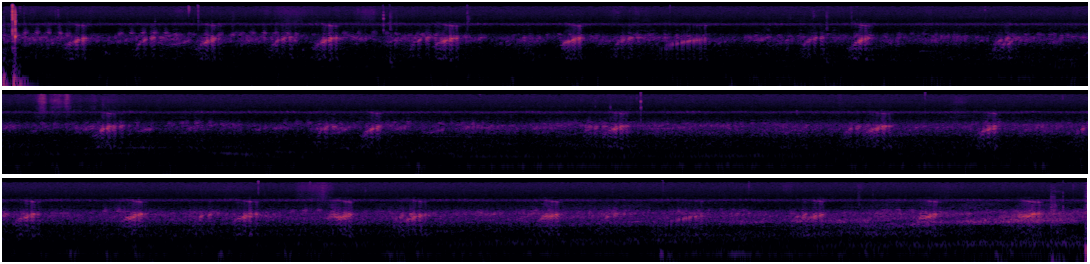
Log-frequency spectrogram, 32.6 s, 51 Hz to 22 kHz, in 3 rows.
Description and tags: Babble of Frogs 002
Lots of frogs making noise in a french lake. Some insects and cars can be heard in the background at times.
